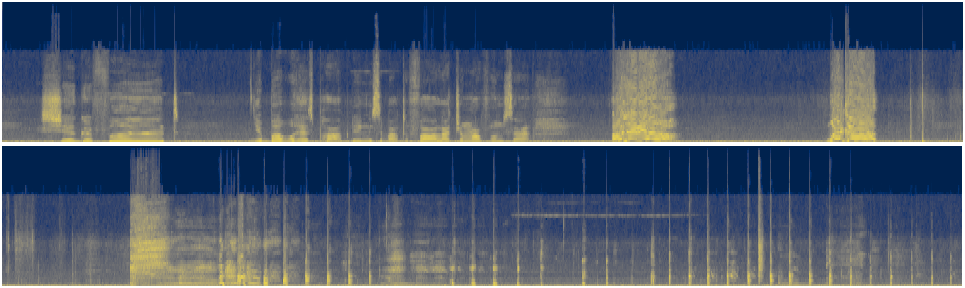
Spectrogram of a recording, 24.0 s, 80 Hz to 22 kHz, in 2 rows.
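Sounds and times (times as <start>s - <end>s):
low rumble: 11.0s - 24.0s.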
